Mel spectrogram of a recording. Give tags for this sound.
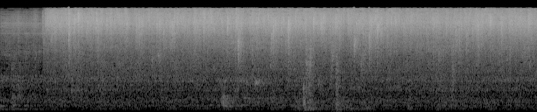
bathroom water shower

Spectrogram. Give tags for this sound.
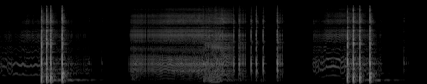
chair squeaky creaky squeak creak

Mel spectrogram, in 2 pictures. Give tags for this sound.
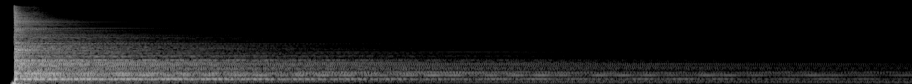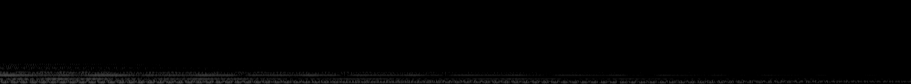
All AutoHarp Chord Chromatic Classic Creepy Hit Horror Instrument Musical Notes Scale Scare Scary SFX Strike Strings Suspense

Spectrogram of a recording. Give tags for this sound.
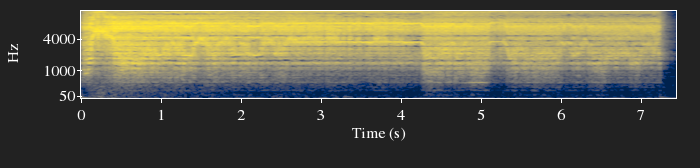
polystyrene howl screech bow harsh-noise noise high-frequency plastic styrofoam harsh synthetic bowed polymer

